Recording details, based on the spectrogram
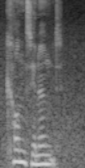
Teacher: The T can turn into a fricative S, and the I can merge with a schwa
